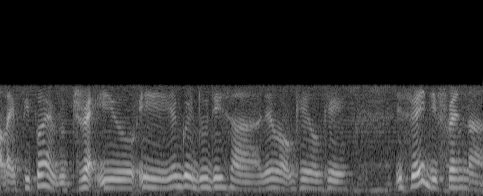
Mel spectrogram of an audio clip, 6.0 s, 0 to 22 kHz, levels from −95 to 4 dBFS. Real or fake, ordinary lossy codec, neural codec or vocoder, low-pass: fake; none; vocoder, 44.1 kHz, 128 mel bands every 256 samples, BigVGAN v2; 3.6 kHz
